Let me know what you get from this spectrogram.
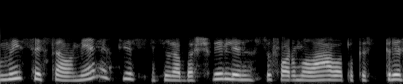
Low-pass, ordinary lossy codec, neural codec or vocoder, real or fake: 3.6 kHz; Opus, 64 kbps; codec, 16 kHz, 4 kbps, FreqCodec, larger model; fake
